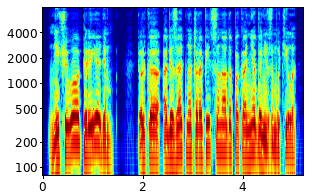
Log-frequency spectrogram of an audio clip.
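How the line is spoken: Calm reply. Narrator (Russian): ответил уже спокойно Афанасий

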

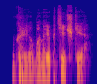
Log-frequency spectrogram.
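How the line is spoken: Grumble. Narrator (Russian): проворчал

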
